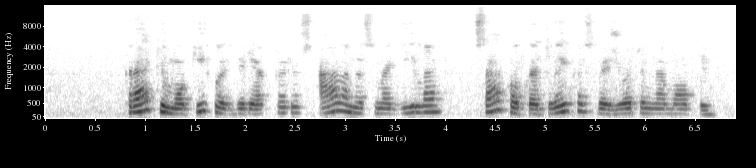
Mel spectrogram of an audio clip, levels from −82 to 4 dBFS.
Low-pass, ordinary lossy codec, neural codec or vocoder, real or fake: 14.4 kHz; Opus, 16 kbps; none; real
